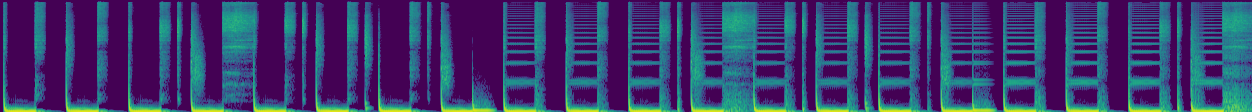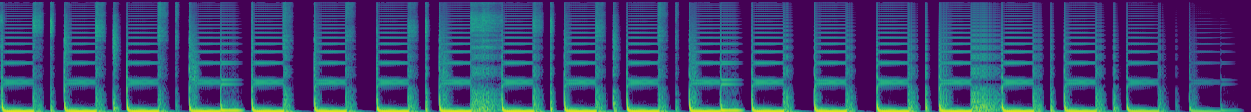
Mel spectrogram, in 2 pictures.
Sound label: bitcrush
